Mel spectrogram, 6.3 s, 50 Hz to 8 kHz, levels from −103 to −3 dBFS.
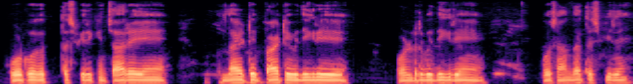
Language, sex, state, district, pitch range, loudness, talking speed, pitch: Rajasthani, male, Rajasthan, Nagaur, 95-100 Hz, -18 LUFS, 200 wpm, 100 Hz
